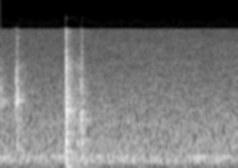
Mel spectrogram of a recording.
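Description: Computer keyboard keys being pressed: four quick clicks within the first second, the third the loudest.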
